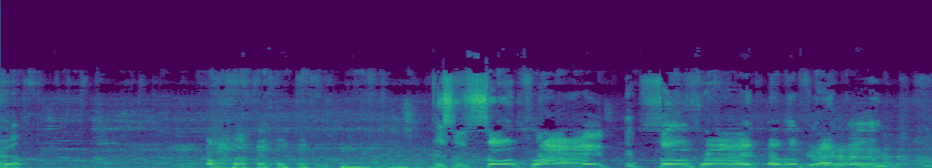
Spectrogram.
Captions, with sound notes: (chuckles) This is so fried. It's so fried. I love fried food!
